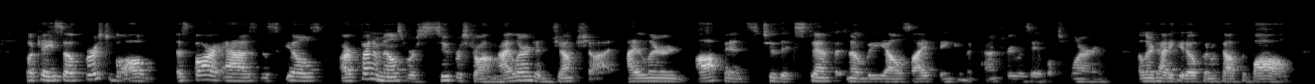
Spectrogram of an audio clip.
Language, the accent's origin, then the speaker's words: English; Iowa, United States; I came from Iowa to where you were not thought any less of a feminine athlete by playing sports in Iowa.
